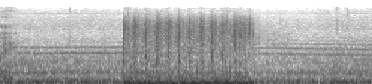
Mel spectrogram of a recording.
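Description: Aircraft machine guns fire a rapid burst.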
